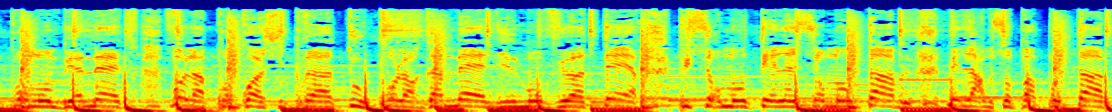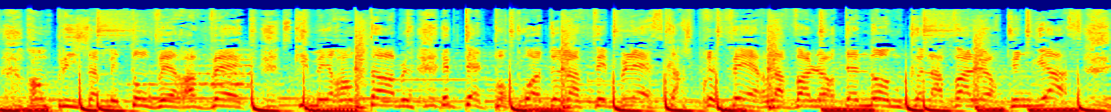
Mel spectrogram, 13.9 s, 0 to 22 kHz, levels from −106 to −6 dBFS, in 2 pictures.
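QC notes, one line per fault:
No faults heard in this recording.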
